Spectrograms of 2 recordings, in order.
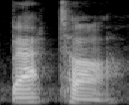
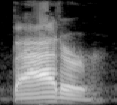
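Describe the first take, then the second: First: The middle consonant is a clear t. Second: The middle consonant sounds like a d. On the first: "英国人是batter" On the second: "美国人发成batter"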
